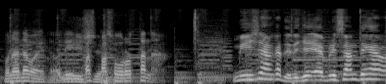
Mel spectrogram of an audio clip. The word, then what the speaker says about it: Mischa: Pero Mischa ka no? The pronunciation. Yeah, M-I-S-C-H-A. So, yes, Mischa.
